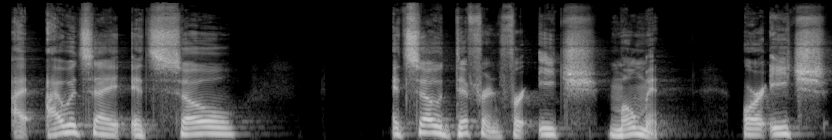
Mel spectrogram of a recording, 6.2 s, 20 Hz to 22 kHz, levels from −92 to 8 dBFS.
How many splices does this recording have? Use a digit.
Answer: 0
